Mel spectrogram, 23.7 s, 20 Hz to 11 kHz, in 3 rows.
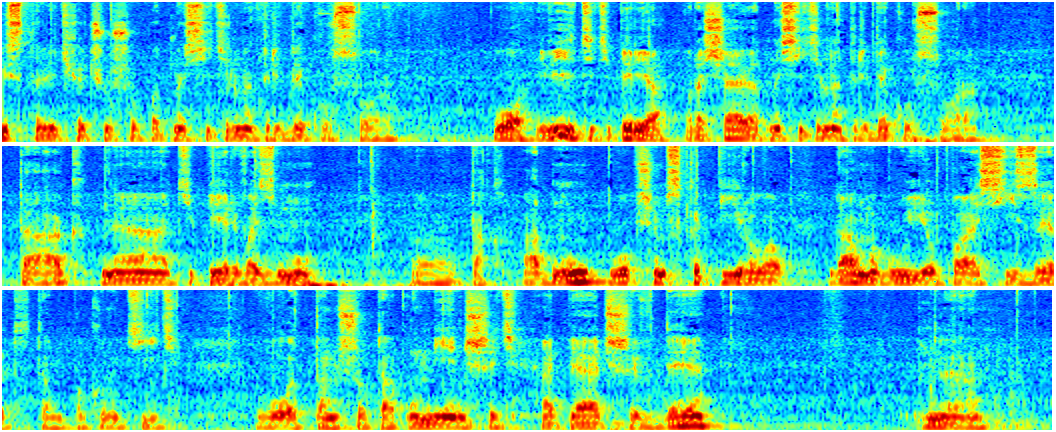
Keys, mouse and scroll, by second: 0.2-2.7 drag, 2.7 r, 6.6 r, 14.9 r, 18.0 s, 19.4 KP_7, 20.4 shift+d, 23.4 g.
